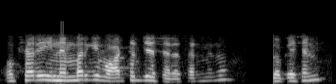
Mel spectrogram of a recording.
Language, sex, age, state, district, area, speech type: Telugu, male, 18-30, Telangana, Hyderabad, urban, conversation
